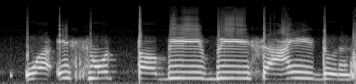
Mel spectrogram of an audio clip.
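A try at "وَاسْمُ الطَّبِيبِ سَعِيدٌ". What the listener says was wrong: Wa ismu. Bukan begitu, bacanya wasmu. Wasmut tabib. Jadi untuk kalimat ismu, alifnya itu ketika di tengah tidak dibaca. Nah, jadi ketika ada waw, wasmu, seakan-akan alifnya tidak ada. Seakan-akan dia tidak ada, tapi tulisannya tetap ada. Tapi tidak dibaca. Wawnya langsung ke huruf apa? Ke huruf sin. Wasmut tabibi.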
